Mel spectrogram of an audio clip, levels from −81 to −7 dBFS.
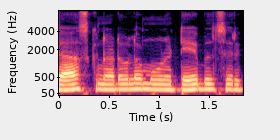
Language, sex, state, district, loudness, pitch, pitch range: Tamil, male, Tamil Nadu, Nilgiris, -13 LUFS, 140 Hz, 135-145 Hz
